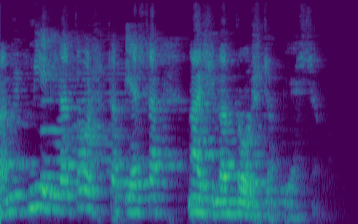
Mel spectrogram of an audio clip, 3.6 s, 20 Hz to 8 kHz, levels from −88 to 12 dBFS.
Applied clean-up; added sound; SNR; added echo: classical method WPE with log-MMSE.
